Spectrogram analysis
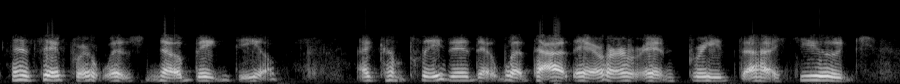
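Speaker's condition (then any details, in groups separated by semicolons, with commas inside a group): ALS, mild; voice slightly impaired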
